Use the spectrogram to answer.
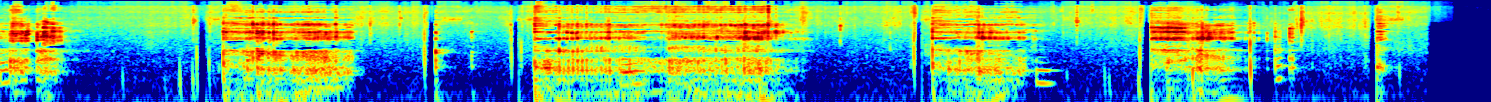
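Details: Several loud, long, rumbling burps from a girl separated by short pauses; repeated belching.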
